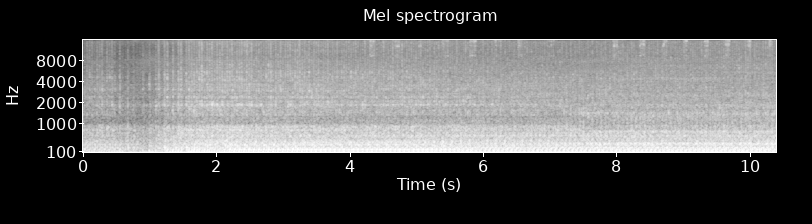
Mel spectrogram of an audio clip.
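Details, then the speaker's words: Volvo 740, revived after about 20 years off the road, restarted after tightening the throttle rubber boot: settles into a steady, even idle with a smooth low beat and no knocks or misses; running sweetly. "Hope this is it cuz it was idling."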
